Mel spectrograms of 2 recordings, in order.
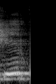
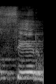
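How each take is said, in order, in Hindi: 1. sh ध्वनि पीछे, तालु से बनती है। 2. sh ध्वनि दांतों से बनती है।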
